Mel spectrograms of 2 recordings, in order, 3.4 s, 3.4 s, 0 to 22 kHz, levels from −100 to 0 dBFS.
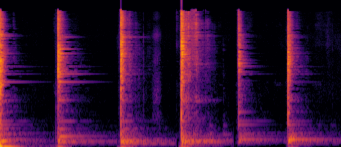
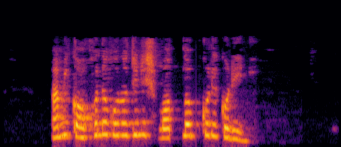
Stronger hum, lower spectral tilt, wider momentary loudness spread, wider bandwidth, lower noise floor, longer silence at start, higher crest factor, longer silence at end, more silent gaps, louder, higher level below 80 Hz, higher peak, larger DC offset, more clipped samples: neither; second, 0.5 dB/octave vs -5 dB/octave; first, 15 LU vs 4 LU; first, 17 kHz vs 7.8 kHz; second, -54 dBFS vs -78 dBFS; second, 0 s vs 0.55 s; first, 26 dB vs 18 dB; second, 0.45 s vs 0.9 s; neither; second, -22 LUFS vs -18 LUFS; first, -54 dBFS vs -66 dBFS; about the same, 0 dBFS vs -2 dBFS; neither; neither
